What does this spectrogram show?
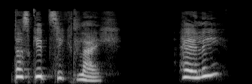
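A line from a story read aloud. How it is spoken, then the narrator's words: Louder call. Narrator (German): Letzteres rief sie lauter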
